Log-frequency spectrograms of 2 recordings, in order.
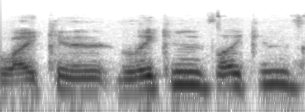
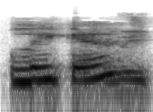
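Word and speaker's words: Liekens: Like, and this is like you work with Power Pilates, and you mentioned Bob Likens. I'm sorry, I always mix up the pronunciation. Leakins, Bob Leakins. Yeah.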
